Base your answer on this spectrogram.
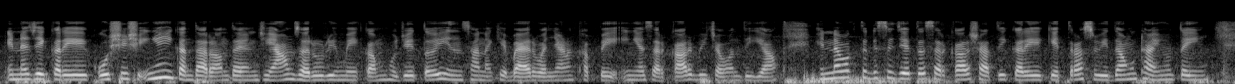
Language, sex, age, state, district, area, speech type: Sindhi, female, 30-45, Maharashtra, Thane, urban, spontaneous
